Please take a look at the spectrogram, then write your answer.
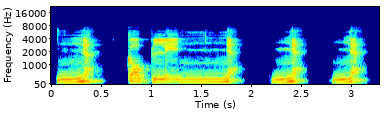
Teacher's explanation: the letter n there with no G comes from the front comes from the tongue and the teeth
